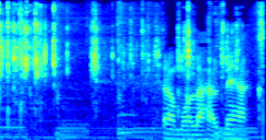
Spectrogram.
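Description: Clams dropped one after another from a glass bowl into a pan of sofrito, giving light clicks and clinks of shell on glass and steel, over background music and a voice.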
